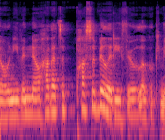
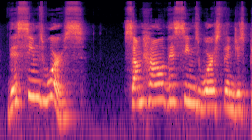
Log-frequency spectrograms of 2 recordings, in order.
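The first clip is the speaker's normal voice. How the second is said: high, very slow dread; horrified; 8 semitones higher, 3 dB louder, slower than usual. Acted. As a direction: drag it out in mock horror. Horrified realization.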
